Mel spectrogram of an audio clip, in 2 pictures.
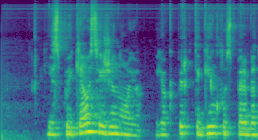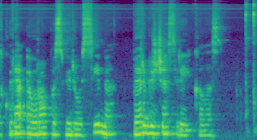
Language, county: Lithuanian, Alytus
